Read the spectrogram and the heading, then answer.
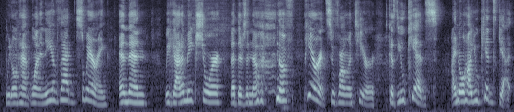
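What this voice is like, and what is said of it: Inoffensive mom-sounding character voice. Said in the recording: “I gave her that accent. It's just such an inoffensive mom sounding voice”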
